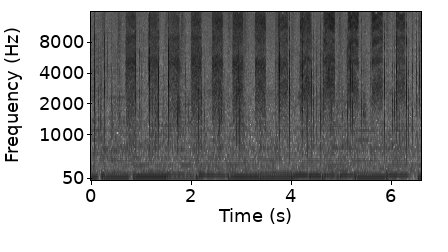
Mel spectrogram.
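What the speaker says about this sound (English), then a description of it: "So we're just gonna begin spraying." An aerosol can of metallic gold spray paint hisses in steady bursts for a DIY hostess gift project outdoors, with brief pauses between sprays and no talking.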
